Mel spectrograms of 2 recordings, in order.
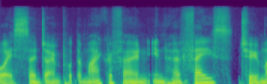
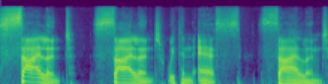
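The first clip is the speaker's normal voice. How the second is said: put-on sour, curt voice, higher; 4 semitones higher than usual. Retelling a televised team interview, sour Princess Anne impression. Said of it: "who just looks completely sour".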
